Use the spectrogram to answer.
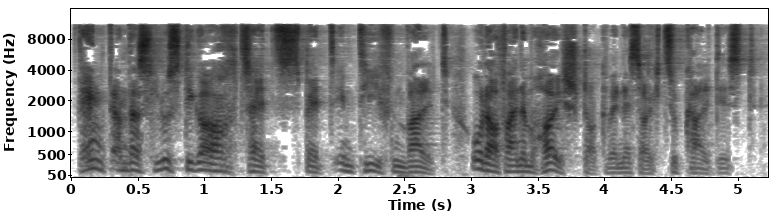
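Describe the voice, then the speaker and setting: A man putting on a loud jovial vagabond fiddler. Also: mid-range voice, animated, moderate pace, husky, heavily acted. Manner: loud, coaxing, exuberant. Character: boisterous jovial vagrant fiddler, adult man. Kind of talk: audiobook character voice.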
